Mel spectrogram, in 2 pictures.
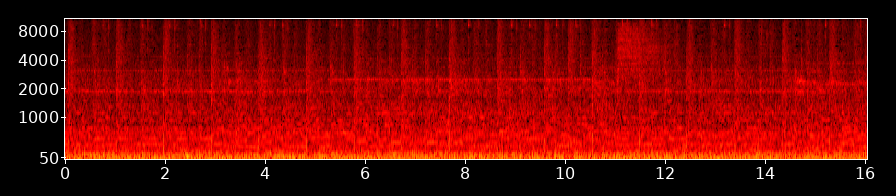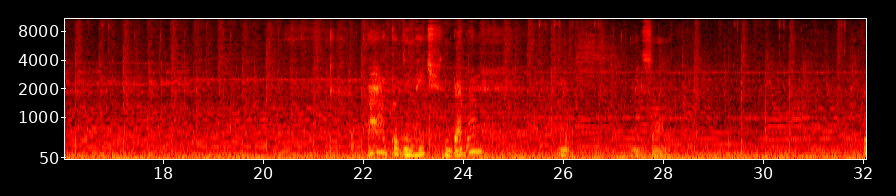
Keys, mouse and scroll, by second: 1.5-13.7 right drag, 3.0 g, 4.5 g, 6.0 g, 7.6 g, 8.5 g, 9.5 g, 11.9 g, 13.9-15.3 middle drag, 14.9 a, 15.3-17.0 drag, 16.3 g, 17.2-21.9 middle drag, 19.7 Tab, 21.2 n, 23.6-24.2 scroll down 1, 24.8-26.0 middle drag, 25.5-28.5 drag, 27.0-29.0 middle drag, 29.4-32.0 drag.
